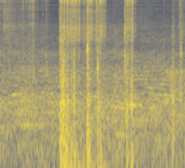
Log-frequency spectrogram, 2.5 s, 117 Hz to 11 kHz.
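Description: Rapid plastic clicking of a Cubicle WuQue M 4x4 speed cube being turned fast. About a second in comes a cluster of much louder sharp clacks and knocks.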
